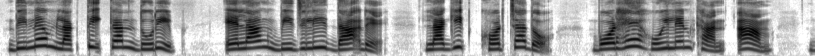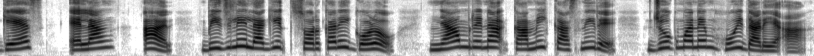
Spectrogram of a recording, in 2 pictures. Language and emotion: Santali, neutral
